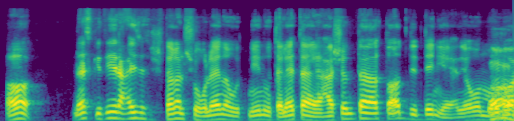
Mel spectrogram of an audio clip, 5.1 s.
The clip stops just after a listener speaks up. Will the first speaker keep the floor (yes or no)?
no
